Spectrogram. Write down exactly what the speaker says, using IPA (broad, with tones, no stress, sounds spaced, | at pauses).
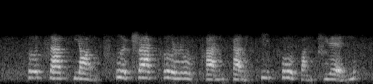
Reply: t̪ ɤ˧˥ t͡s ä˧˥ t̪ʰ j ɑ̰˨˩ ŋ t͡sʰ ɹ̩˥˩ ʈ͡ʂ ä˥ kʰ ɤ˥˧ ɻ ɤ˥˩ pʰ a˧˥ n k a̰˨˩ n t̪ʰ i˥˧ t̪ʰ o˥˩ ʊ̯ p ɑ˩ ŋ t͡ɕ ɥ ɛ̰˨˩˦ n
